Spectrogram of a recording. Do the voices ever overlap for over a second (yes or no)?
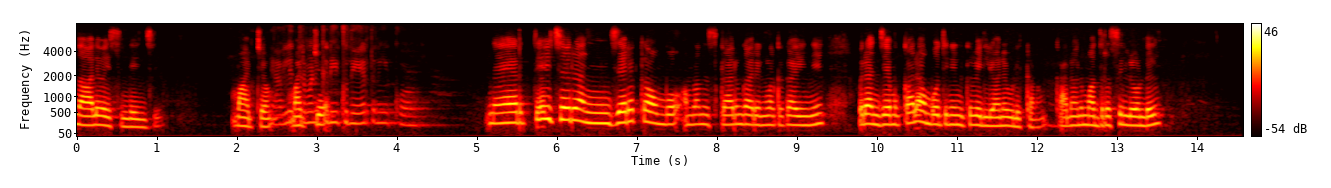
no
